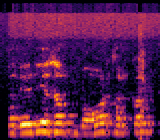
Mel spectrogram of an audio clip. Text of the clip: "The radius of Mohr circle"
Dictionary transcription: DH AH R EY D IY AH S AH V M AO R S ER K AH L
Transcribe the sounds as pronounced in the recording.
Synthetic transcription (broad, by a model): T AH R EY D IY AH S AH B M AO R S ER K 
